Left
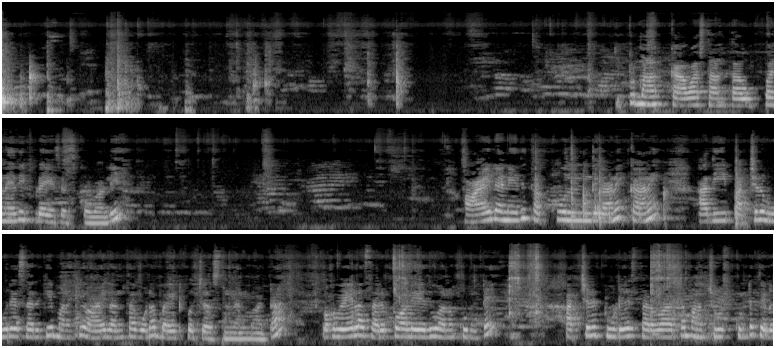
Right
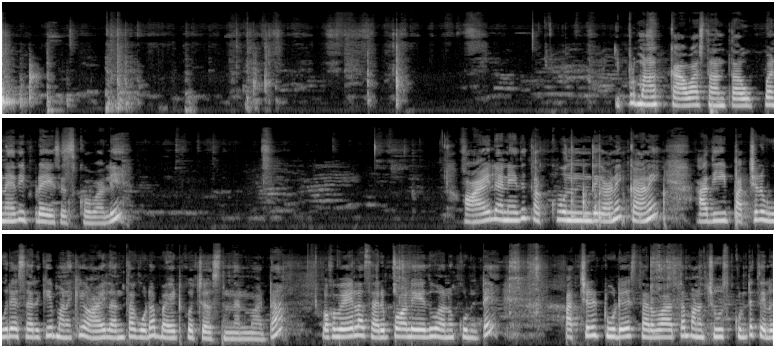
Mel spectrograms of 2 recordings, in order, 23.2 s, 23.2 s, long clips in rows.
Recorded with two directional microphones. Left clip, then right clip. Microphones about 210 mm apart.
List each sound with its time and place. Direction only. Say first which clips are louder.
6.0 s speech: right 8 dB; 45° right (ahead or behind)
12.1 s speech: right 8 dB; 50° right (ahead or behind)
